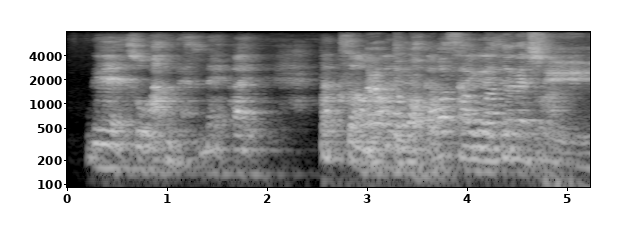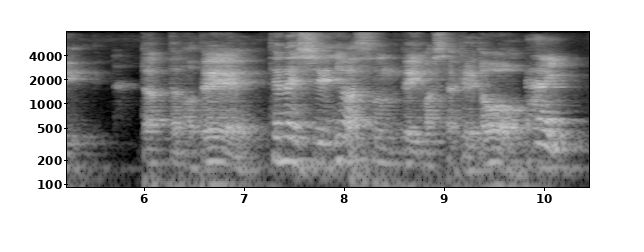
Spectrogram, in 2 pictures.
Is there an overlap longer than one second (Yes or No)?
Yes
